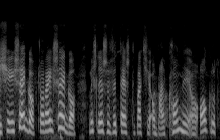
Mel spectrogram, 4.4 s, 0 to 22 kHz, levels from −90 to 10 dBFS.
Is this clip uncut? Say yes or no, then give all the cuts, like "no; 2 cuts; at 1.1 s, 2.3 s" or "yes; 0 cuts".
no; 1 cut; at 1.7 s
